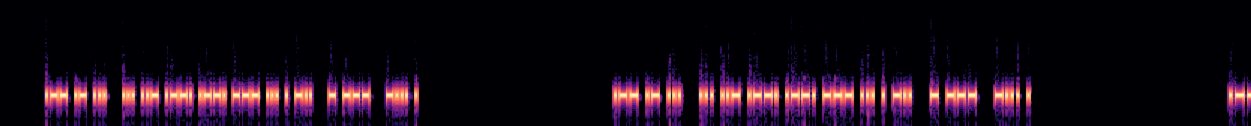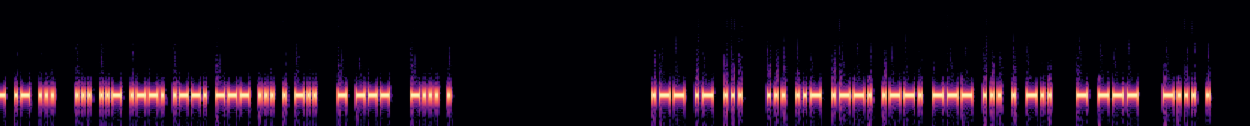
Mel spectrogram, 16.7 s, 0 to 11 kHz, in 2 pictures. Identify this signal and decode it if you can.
Morse code, heard as a keyed tone, about 64 wpm, 700 Hz. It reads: WAS SUPPOSED TO BE WAS SUPPOSED TO BE WAS SUPPOSED TO BE WAS SUPPOSED TO BE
